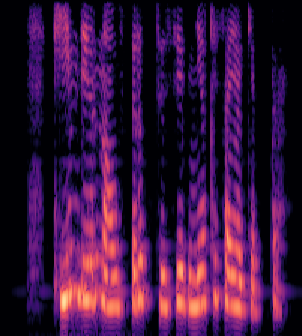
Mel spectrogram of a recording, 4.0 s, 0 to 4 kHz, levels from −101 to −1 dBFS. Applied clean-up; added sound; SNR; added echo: neural mask model DeepFilterNet 3.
